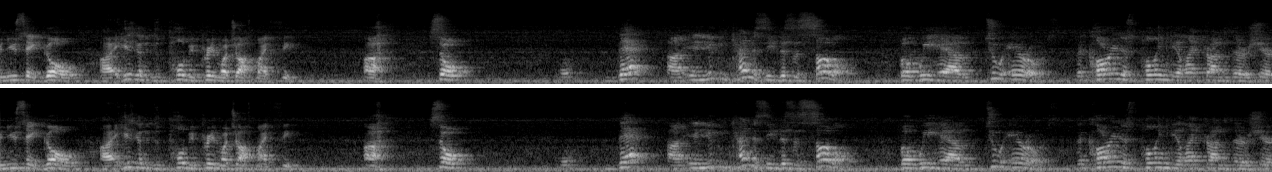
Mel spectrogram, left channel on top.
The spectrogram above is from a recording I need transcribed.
you say go, he's going to just pull me pretty much off my feet. So that, and you can kind of see this is subtle, but we have two arrows. The chlorine is pulling the electrons that are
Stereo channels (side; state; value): both; normal; correlation -0.09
